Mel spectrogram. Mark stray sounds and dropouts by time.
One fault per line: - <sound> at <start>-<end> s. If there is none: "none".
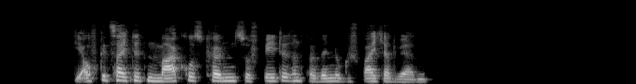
none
